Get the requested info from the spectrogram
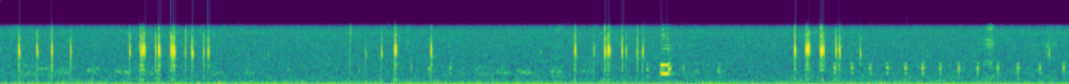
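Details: A backyard toad that hops around eating bugs at night, calling when picked up: short bursts of rapid, clicking pulses in trains of about a second, repeated several times over steady low background noise.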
